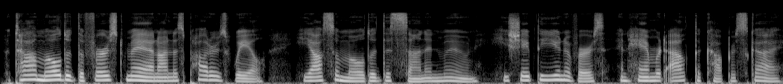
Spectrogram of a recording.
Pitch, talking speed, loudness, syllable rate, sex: 170 Hz, 200 wpm, -18 LUFS, 5.1 syllables/s, female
